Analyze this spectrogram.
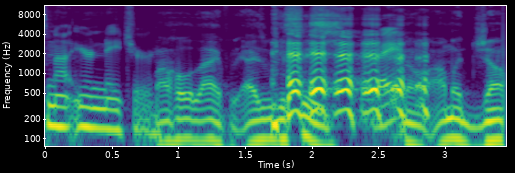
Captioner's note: Stephanie chuckling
